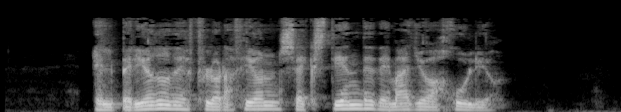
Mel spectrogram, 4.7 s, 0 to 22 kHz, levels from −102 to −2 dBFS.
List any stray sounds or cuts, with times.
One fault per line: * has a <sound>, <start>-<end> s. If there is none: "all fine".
all fine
